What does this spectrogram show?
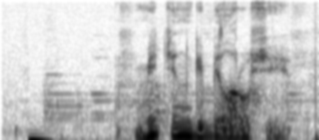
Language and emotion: Russian, sad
